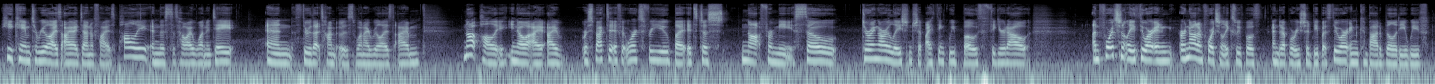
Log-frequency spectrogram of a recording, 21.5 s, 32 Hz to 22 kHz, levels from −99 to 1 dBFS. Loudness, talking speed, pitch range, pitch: -24 LUFS, 210 wpm, 165-205 Hz, 180 Hz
